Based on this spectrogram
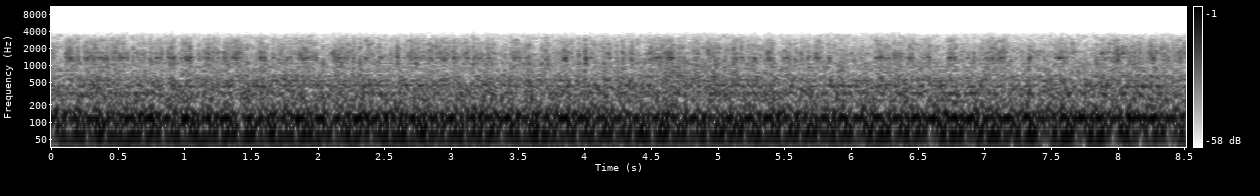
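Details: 2003 GMC Sierra Z71 5.3L V8 (non-flex fuel) idling unaided after overnight in single-digit cold: deep lumpy pulse with irregular stumbles; lean and misfire codes, owner suspects intake manifold gasket leak; erratic until warm, then runs fine.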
